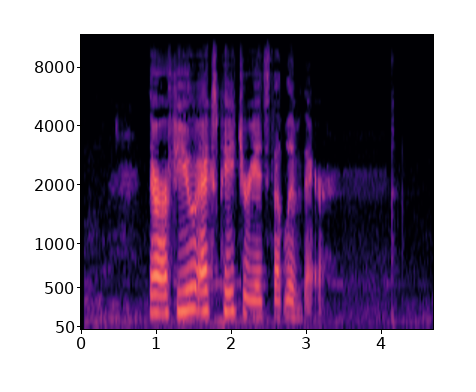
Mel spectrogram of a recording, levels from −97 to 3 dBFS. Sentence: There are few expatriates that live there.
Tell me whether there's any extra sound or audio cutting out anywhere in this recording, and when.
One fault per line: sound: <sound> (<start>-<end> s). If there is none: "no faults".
no faults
